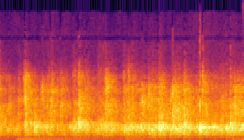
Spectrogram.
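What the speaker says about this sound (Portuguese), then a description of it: "Louve a Ele com suas palmas." A church congregation claps along in praise during a worship service, a steady wash of hand-clapping under sustained organ or keyboard chords and a low hum, continuous for the whole moment.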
